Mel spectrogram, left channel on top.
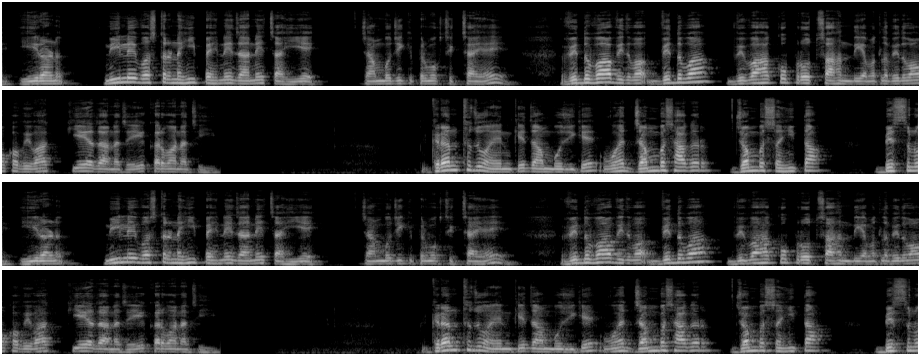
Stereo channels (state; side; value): normal; both; correlation 0.62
